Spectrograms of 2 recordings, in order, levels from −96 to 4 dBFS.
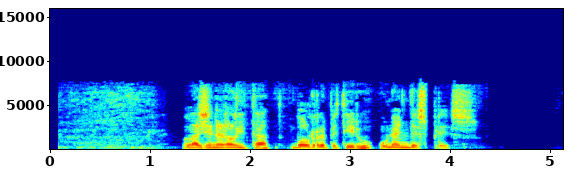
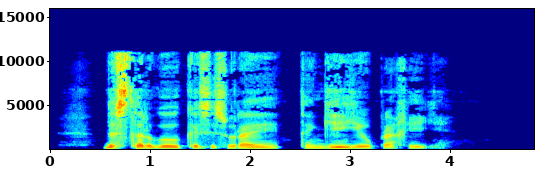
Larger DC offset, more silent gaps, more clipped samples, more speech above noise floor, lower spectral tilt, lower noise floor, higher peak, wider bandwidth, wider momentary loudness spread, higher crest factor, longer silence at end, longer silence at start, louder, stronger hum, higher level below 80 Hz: neither; second, none vs 2.42-2.49 s; neither; second, 30 dB vs 52 dB; first, -5 dB/octave vs -2 dB/octave; second, -47 dBFS vs -76 dBFS; about the same, -2 dBFS vs -2 dBFS; second, 7.8 kHz vs 11.5 kHz; second, 11 LU vs 18 LU; second, 18 dB vs 24 dB; second, 0.9 s vs 1.1 s; first, 0.8 s vs 0.55 s; first, -18 LUFS vs -22 LUFS; neither; first, -60 dBFS vs -76 dBFS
